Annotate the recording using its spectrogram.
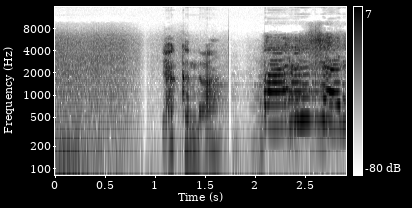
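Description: A man speaks in a low, firm voice.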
